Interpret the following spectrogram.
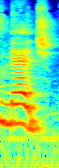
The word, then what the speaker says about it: Negi: this is lying apparently it's pronounced nedge that it's lying but uh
